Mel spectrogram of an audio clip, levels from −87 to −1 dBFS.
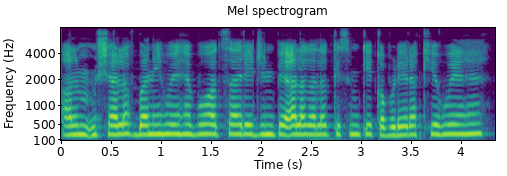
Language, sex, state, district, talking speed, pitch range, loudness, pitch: Hindi, female, Uttar Pradesh, Lalitpur, 220 wpm, 235-245 Hz, -16 LUFS, 240 Hz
